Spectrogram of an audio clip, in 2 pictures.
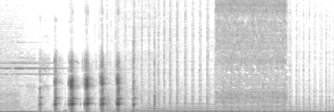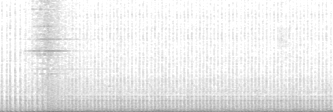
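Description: Movie-trailer soundtrack: a quick run of about six loud pulses, then a slowly falling tone and a short burst of hiss, over a low steady hum.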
